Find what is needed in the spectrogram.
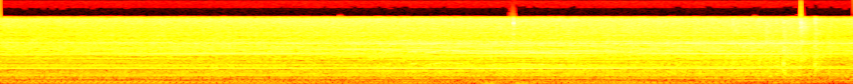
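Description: Motorized sprayer pump running steadily, with the hiss of a fine water spray from a hose nozzle onto the pigs during their bath.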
